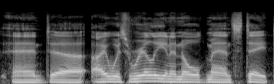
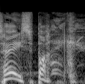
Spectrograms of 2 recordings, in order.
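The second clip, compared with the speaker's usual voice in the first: high friendly greeting; 11 semitones higher than usual. Retold or imitated. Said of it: "and he goes".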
